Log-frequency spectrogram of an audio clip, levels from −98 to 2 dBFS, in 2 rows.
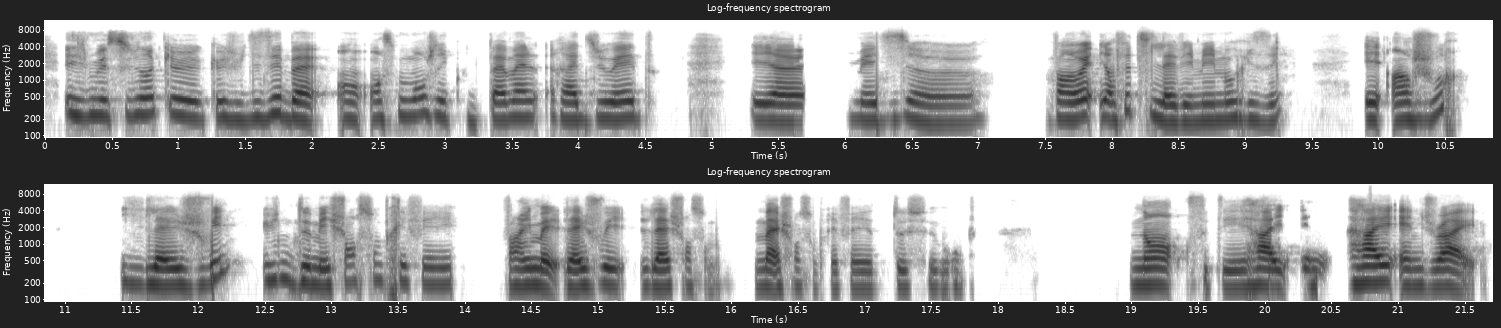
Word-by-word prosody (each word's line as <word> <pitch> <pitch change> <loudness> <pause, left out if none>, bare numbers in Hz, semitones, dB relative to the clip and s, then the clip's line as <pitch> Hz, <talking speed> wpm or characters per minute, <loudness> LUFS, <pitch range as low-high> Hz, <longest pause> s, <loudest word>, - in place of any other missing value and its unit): et 240 -2 -1
je - - -9
me 230 -1 -1
souviens 240 +3 -1
que 230 -4 0
que 210 +1 -6
je 200 - -6
lui 195 - -7
disais, 210 +5 -2
bah 205 -3 +3
en 200 -2 -5
en 210 +1 -5
ce 200 +4 -11
moment, 230 +3 -4
j'écoute 210 -5 -8
pas 195 0 +2
mal 215 0 -2
Radiohead 205 +1 -1 0.8
et 190 0 0
heu 180 -1 +5 0.4
il 205 - -15
m'a 195 0 -2
dit 200 +2 -8
heu 175 -2 -3 0.6
enfin 200 -1 +3
ouais 225 - +6
et 210 - 0
en 195 - 0
fait, 280 +1 -8
il 220 - -4
l'avait 180 -1 +1
mémorisé 190 0 -5 0.6
et 195 -1 +1
un 195 +1 +3
jour, 205 +9 -6 0.8
il 190 -2 -4
a 180 0 +7
joué 230 - -3 0.2
une 225 +1 -5
de 205 +1 +1
mes 180 -1 +1
chansons 210 +3 -7
préférées. 195 -3 -7 0.4
Enfin 180 0 0
il 185 - +3
m'a 175 - +6
il 175 - -2
a 170 +1 +7
joué 180 0 -2
la 175 -1 +4
chanson, 180 0 -12 0.3
ma 170 -2 +5
chanson 175 -2 -10
préférée 160 0 -8 0.2
de 170 - -5
ce 170 +1 -14
groupe. 165 +1 -15 1.2
Non, 185 0 +4
c'était 170 -1 -6
High 175 -2 +6 0.2
and 175 -1 -2 0.3
High 205 +1 +9
and 180 0 +1
Dry. 175 0 +6
195 Hz, 175 wpm, -24 LUFS, 180-210 Hz, 1.2 s, High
